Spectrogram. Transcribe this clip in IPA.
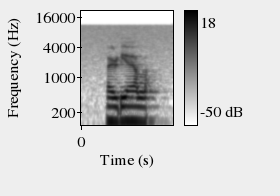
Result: ɐ ɭ ɾʲ ɛ lˠ

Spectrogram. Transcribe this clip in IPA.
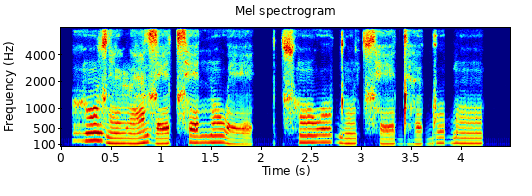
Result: ɦ ũ˦ z ẽ˨ ɭ ɛ̃˨˦ z e˨˦ t͡sʰ e˦ n̪ ũ˦ w e˨ | t͡sʰ ũ˦ w u˦ d̪ ũ˨ t͡sʰ e˨ dʱ ɘ˨ ɡ u˦ ɓ ũ˦

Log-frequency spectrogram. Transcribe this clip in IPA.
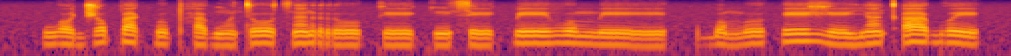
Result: w ɔ˨ d͡ʒ ɔ˦ p a˦˨ k͡p ʊ˨ pʰ a˨ ɡʷ ã˨ t oː˦˨ t͡s ã˦ r oː˨ k eː˨ k ĩ˨ s eː˨ k͡p eː˦ β o˦ m eː˦˨ | ɓ ɔ˨ m ʊ˦ | eː˦ ɣ eː˨ j ã˦ kʼ aː˦ ɡʷ e˨

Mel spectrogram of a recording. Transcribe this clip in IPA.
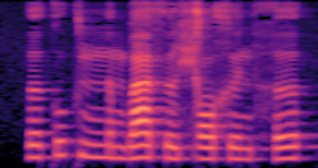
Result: ə k u k nː ə m b a θ ø ç ɔ x ø n h ə

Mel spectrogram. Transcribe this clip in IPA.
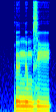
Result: ɾ ɨ˦ n ɨ˦ m z i˦

